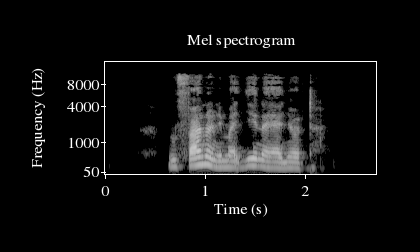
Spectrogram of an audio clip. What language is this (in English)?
Swahili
